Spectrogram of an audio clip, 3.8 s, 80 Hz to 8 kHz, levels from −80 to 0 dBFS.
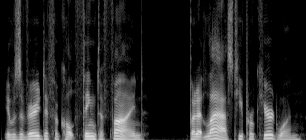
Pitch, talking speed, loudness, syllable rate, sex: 140 Hz, 220 wpm, -18 LUFS, 6.2 syllables/s, male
